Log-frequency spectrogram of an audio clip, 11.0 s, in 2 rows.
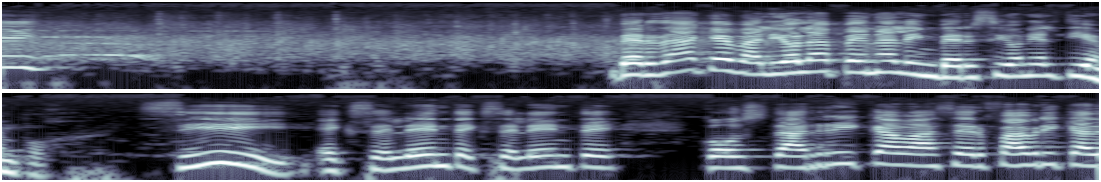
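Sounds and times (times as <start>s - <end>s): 
convention audience applauding: 0.0s - 3.7s
speech: 3.1s - 5.8s, 6.4s - 10.9s.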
